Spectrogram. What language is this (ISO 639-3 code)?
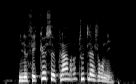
fra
